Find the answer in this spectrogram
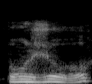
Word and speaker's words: bonjour: So when we say bonjour, remember it's a really soft je. Can you hear? Can you say that? Je, je, je, je, je, je. Yeah. Bonjour, bonjour.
